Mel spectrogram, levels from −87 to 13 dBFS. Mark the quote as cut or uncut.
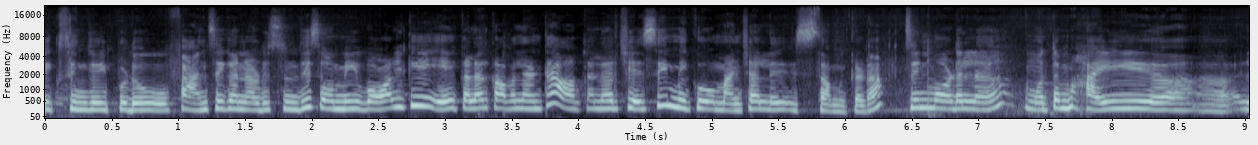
cut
